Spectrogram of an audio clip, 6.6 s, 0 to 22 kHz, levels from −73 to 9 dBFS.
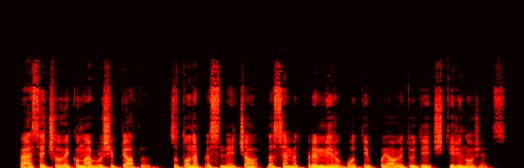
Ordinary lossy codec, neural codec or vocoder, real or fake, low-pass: MP3, 64 kbps; none; real; 14.4 kHz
